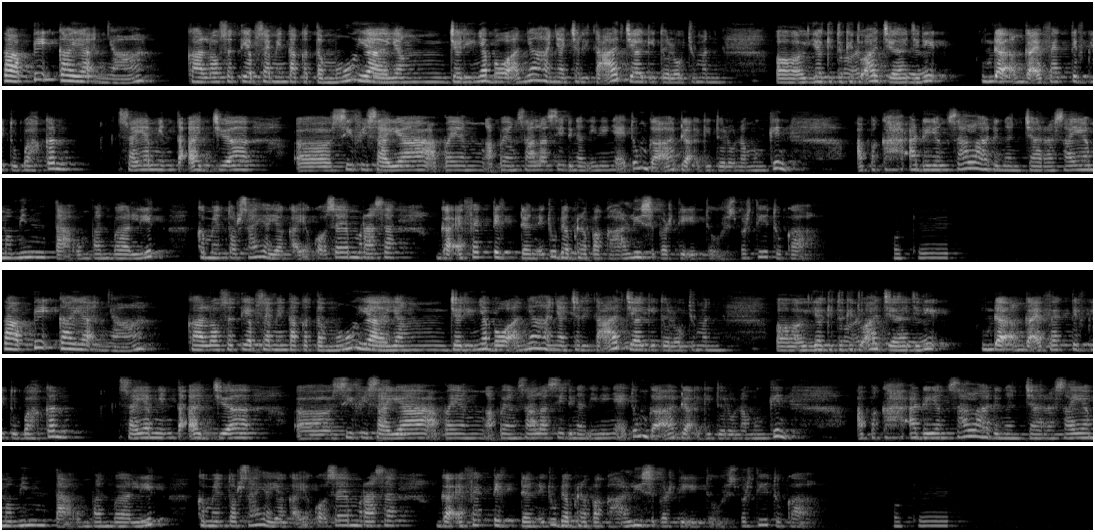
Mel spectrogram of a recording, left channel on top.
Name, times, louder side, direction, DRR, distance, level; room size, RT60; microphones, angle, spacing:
voice 1, 0.0-1.5 1.9-9.3 9.8-11.6 12.1-19.3 19.7-29.9, left 2 dB, 70° left, 2 dB, 3.4 m, -28 dB
voice 2, 30.7-31.3, left 3 dB, 90° left, 7 dB, 1.1 m, -37 dB
20.0 x 17.0 x 4.0 m, 0.42 s
head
